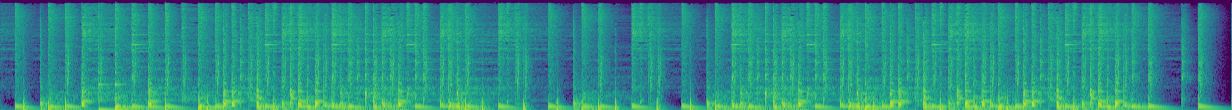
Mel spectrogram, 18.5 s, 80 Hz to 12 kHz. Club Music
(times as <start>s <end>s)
1.2s 10.4s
